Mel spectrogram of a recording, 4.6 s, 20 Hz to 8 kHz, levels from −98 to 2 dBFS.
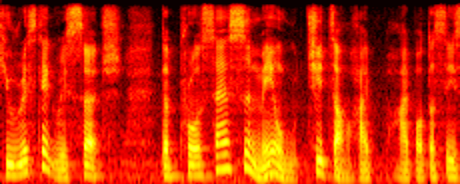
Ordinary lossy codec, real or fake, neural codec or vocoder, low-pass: none; real; none; 7.2 kHz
